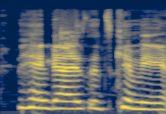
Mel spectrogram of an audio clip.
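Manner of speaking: high voice, hysterical cackle held in. Co-host introduces herself at the start of a podcast, holding back a laugh. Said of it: "I'm holding in a hysterical cackle right now".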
